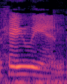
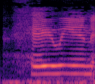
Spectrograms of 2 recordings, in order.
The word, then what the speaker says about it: HALIENE: And so I switched two of the vowels and made it into Halien. And I just loved that it rhymes with alien. Shout out to my aliens right there. Halien, alien, something.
